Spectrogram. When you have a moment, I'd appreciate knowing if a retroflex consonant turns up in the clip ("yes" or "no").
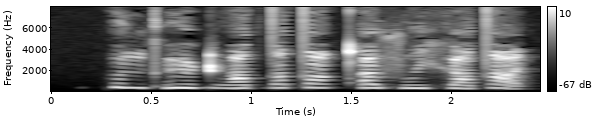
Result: yes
